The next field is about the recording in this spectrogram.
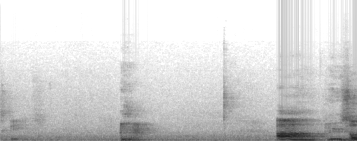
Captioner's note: clears throat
